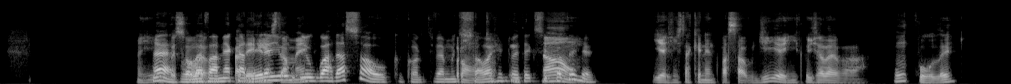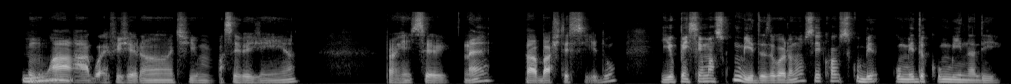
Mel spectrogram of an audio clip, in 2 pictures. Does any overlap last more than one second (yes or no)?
yes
